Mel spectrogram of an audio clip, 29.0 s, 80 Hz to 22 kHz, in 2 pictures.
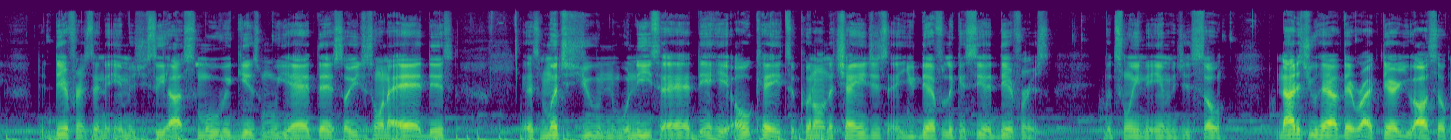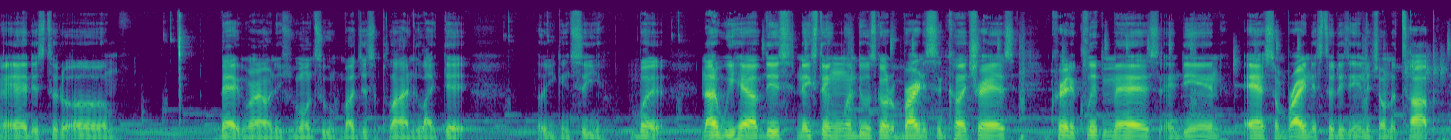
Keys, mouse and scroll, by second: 0.8 click, 2.2 click, 7.0 click, 10.1 click, 10.7 click, 11.3 click, 11.8 click, 12.2 click, 13.5 click, 14.7 click, 16.1 click, 19.5 click, 19.9 click, 21.2 click, 22.5 click, 23.4 click, 24.3 click, 25.9 click.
